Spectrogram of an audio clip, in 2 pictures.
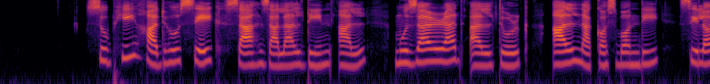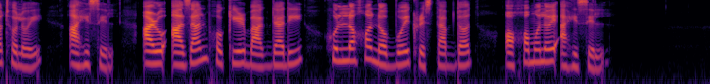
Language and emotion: Assamese, neutral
